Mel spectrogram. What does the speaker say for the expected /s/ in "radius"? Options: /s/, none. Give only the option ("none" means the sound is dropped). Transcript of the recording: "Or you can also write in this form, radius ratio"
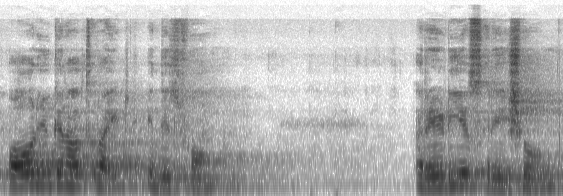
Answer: /s/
